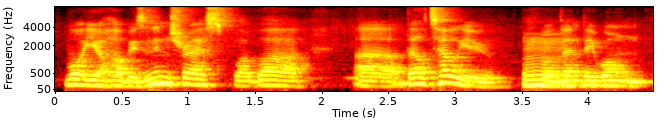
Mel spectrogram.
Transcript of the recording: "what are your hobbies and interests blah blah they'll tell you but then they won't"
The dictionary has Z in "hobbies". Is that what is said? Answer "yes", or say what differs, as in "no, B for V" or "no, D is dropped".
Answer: yes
